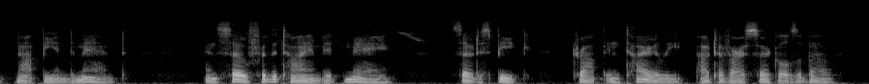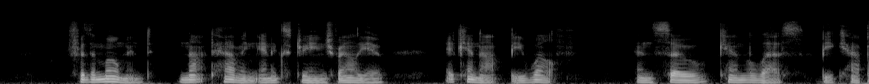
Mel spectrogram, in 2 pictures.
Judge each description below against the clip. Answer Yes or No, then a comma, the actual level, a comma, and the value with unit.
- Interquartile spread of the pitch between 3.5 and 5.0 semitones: No, average, 2.8 semitones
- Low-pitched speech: Yes, very low, 95 Hz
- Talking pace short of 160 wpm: Yes, average, 140 wpm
